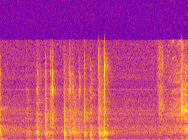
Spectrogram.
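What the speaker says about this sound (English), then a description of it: "so type the right password" A password is typed on a computer keyboard, with soft, quick key taps in an irregular run and a few brief pauses, close by and fairly quiet.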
